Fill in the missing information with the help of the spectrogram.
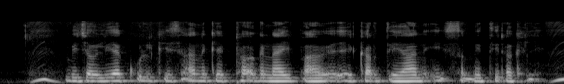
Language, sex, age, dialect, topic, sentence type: Bhojpuri, male, <18, Northern, agriculture, statement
